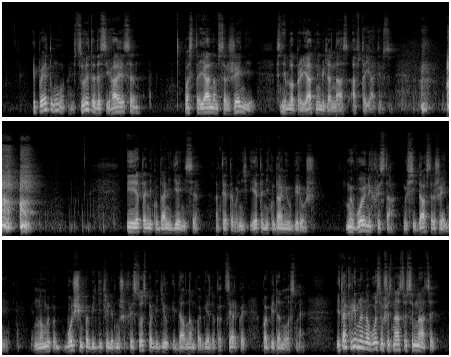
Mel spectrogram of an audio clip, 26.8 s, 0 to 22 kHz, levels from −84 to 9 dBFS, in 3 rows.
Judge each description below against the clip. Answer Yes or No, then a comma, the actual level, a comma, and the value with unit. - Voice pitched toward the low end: Yes, low, 100 Hz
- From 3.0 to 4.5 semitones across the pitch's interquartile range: Yes, average, 4.2 semitones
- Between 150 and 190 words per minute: No, average, 115 wpm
